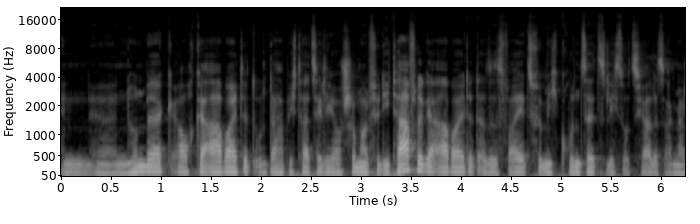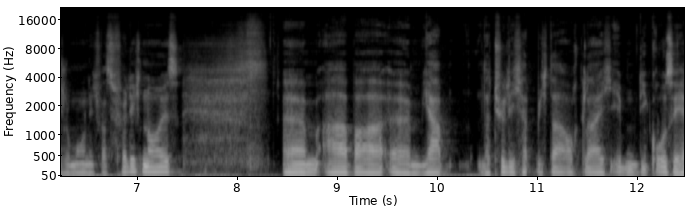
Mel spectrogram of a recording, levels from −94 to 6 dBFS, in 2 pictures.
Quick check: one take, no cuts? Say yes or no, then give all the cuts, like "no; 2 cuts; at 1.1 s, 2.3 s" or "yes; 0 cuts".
yes; 0 cuts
